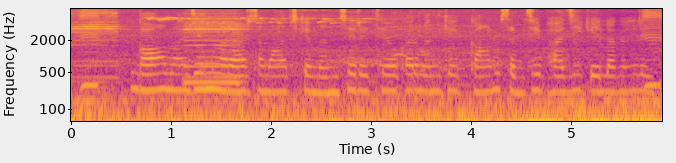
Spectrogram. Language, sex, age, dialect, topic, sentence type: Chhattisgarhi, female, 56-60, Central, banking, statement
